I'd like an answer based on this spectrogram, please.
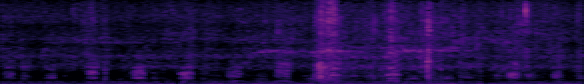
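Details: Golden Retriever, one of two dogs named Kohaku and Ibuki, panting on a short afternoon walk on a humid October day. Quick breathy bursts repeat about twice a second over a steady low outdoor rumble.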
